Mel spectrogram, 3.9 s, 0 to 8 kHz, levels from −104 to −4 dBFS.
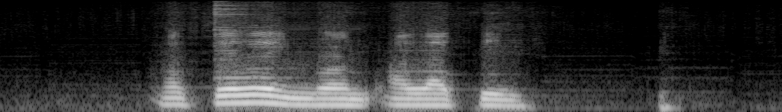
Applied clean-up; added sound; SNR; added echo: neural separator model SepFormer DNS4.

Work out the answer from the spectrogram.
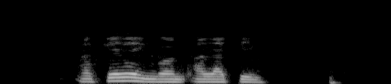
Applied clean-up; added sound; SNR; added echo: neural mask model Resemble Enhance denoiser.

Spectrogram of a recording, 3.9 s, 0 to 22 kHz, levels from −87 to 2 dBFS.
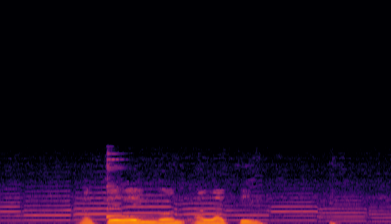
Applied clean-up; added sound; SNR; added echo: none; Trumpet + Bell; 16 dB; none.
